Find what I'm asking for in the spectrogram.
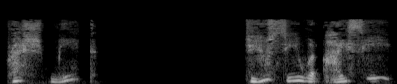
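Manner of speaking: hushed, breathy whisper to a friend. A narrator's reading. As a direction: whisper it so no one overhears. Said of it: "he whispered to me".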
